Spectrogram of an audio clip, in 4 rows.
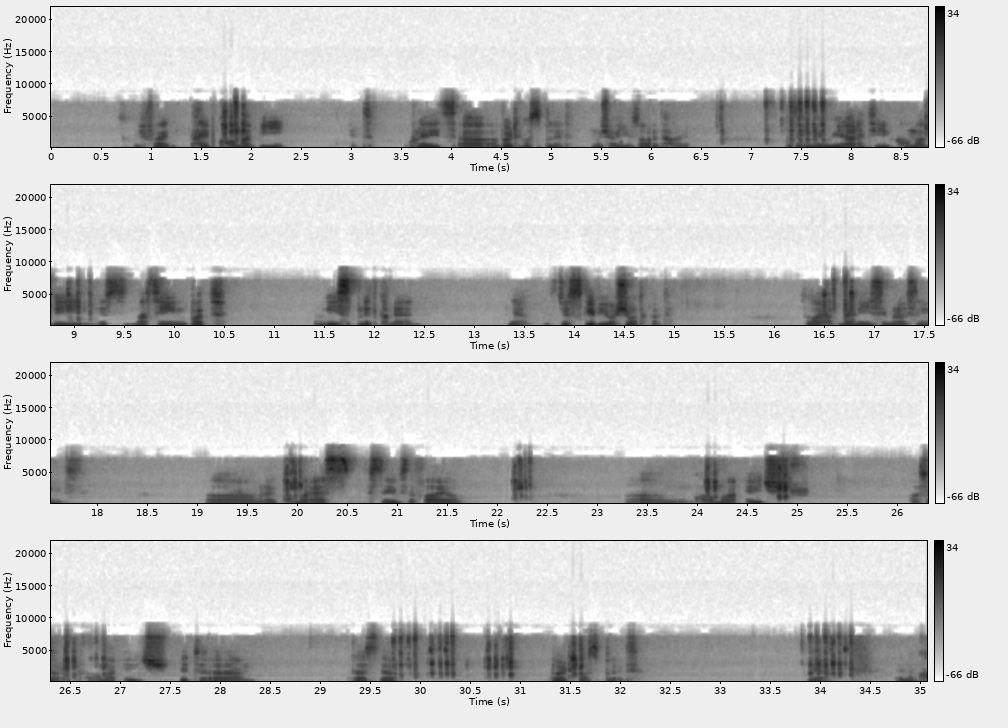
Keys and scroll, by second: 1.4-2.2 typing, 6.6-7.5 typing, 8.8 shift+v, 16.5 shift+v, 19.5-20.3 typing, 21.6-22.6 typing, 24.0 ,, 24.7 m, 26.1-27.1 typing, 29.4-31.4 typing, 33.7-35.0 typing.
